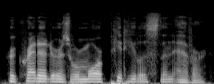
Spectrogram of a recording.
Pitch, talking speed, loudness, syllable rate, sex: 120 Hz, 195 wpm, -19 LUFS, 6.8 syllables/s, male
